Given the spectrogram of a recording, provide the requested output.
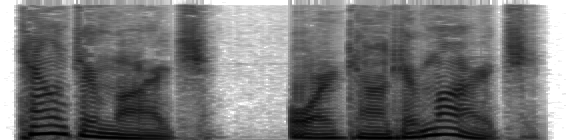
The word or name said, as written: countermarch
